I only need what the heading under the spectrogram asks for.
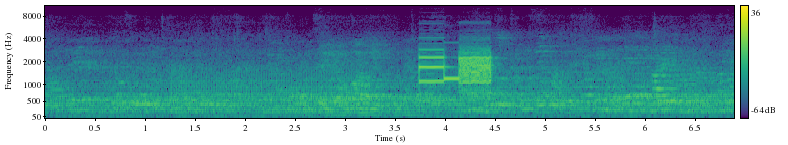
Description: Caller ID data burst, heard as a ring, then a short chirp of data, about 1200 baud, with the noise of a subway station.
